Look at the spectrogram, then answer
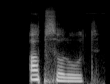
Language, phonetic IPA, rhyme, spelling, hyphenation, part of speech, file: Hungarian, [ˈɒpsoluːt], -uːt, abszolút, ab‧szo‧lút, adjective / adverb, Hu-abszolút.ogg
- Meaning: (adjective) absolute; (adverb) absolutely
